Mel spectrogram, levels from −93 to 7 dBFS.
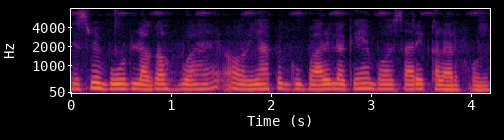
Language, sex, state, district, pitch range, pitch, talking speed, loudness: Hindi, female, Chhattisgarh, Raigarh, 165-175 Hz, 170 Hz, 215 wpm, -30 LUFS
